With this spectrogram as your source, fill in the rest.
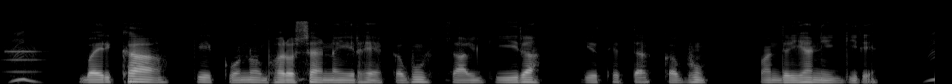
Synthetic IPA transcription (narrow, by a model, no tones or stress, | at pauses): bəɪɾkʰa | kekoːnobʱəɾosanəĩɾəɦekəbʱũsalɡiɾa | ɡiɾt̪ʰet̪əkəbʱũ | pənd̪ɾijaniɡiɾḛ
